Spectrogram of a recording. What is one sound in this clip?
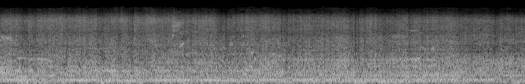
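Water rushes and splashes against a towed tube.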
